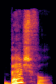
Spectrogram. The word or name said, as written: bashful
